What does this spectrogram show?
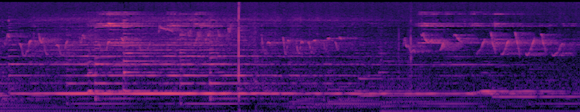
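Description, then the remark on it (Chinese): Sparrows and light-vented bulbuls in a tree in a small courtyard call in quick, high chirps and short twittering phrases, repeating throughout over a steady low hum, with no one talking. “今天飞到树上的这几只都是麻雀，还有白头鹎，没有其他的那些比较这段时间在这个小院里比较多的这种小鸟。”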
